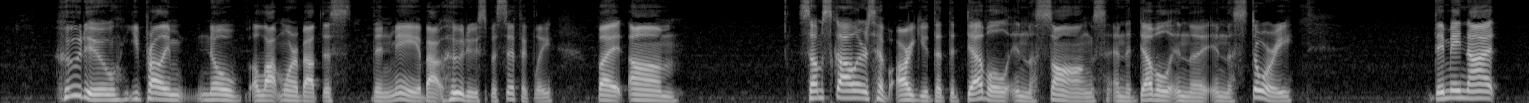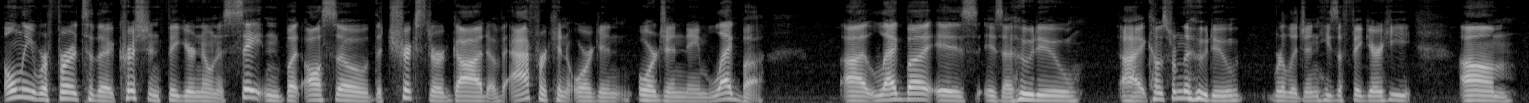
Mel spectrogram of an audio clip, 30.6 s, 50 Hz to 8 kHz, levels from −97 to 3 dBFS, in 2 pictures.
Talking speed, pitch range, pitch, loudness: 145 wpm, 125-165 Hz, 135 Hz, -28 LUFS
